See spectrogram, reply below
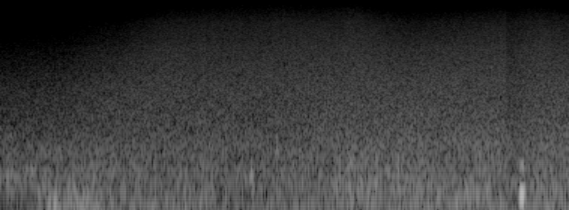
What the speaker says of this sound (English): I don't think I've been under this waterfall before.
